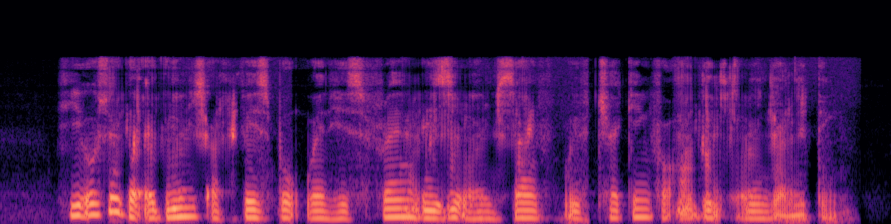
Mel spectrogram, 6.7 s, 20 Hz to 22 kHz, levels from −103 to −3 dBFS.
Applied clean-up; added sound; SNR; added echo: neural mask model Resemble Enhance denoiser.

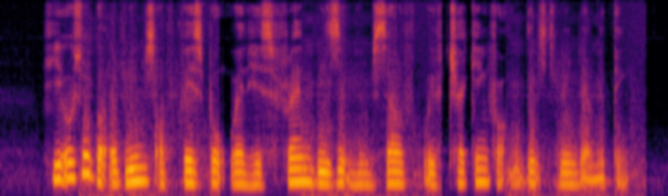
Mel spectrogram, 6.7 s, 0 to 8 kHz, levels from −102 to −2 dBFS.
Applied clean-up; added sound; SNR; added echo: neural separator model SepFormer DNS4.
